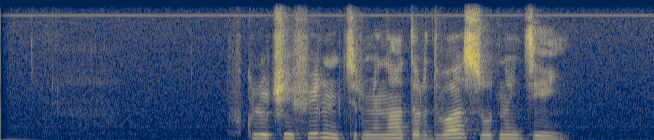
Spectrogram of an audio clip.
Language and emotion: Russian, neutral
